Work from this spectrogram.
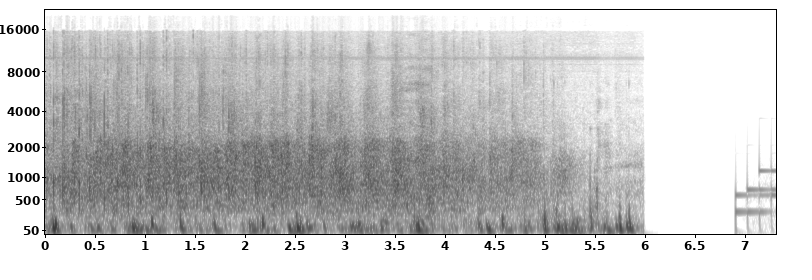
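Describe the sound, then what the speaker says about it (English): A group applauds at a story-sharing session, a sustained burst of clapping that thins out and stops abruptly, followed by silence and a brief tone. "a round of applause for everyone who shared a story"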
